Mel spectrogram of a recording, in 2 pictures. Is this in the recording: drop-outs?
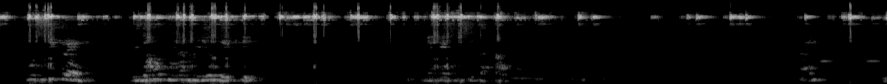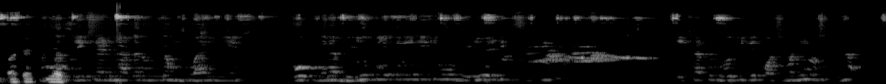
yes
